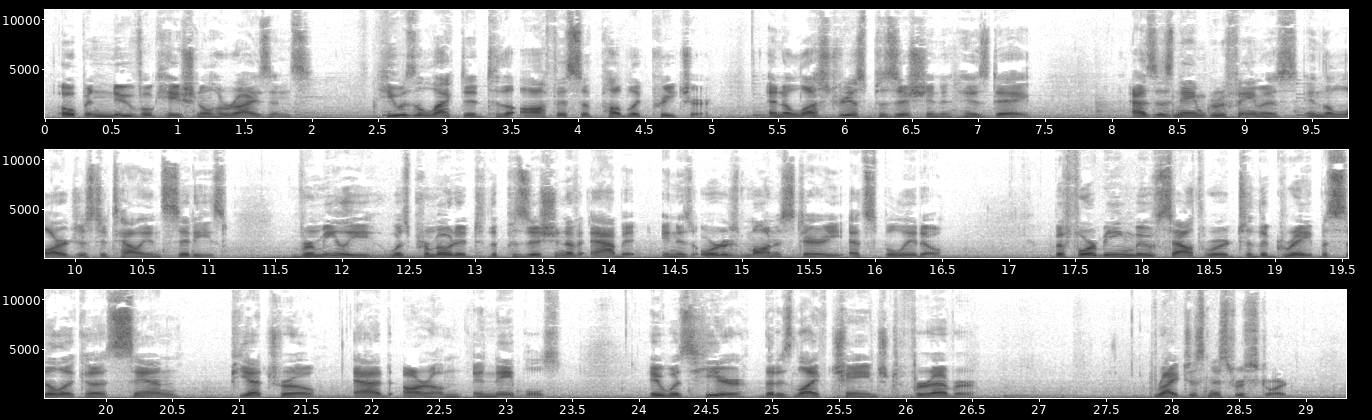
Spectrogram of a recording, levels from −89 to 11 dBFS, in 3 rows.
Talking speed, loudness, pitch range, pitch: 135 wpm, -22 LUFS, 105-135 Hz, 115 Hz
